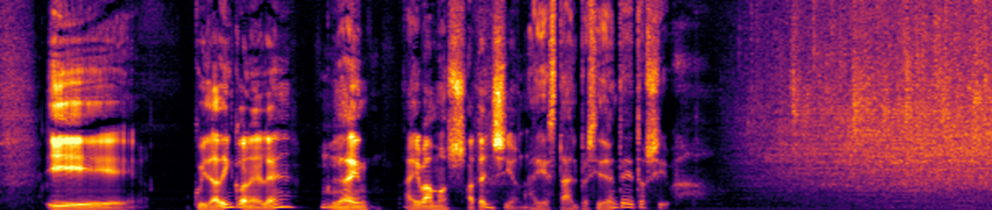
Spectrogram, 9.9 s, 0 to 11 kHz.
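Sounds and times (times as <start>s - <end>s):
speech: 0.5s - 1.4s, 2.0s - 7.0s
rain falling: 7.5s - 9.9s.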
